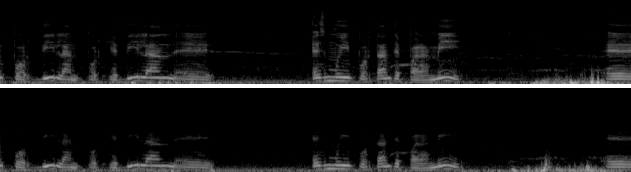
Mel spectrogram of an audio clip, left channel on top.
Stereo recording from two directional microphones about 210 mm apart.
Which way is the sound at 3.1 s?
10° left (ahead or behind).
